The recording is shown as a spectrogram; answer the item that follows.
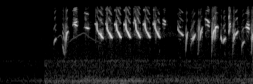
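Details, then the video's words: Decoy goldfinch singing outdoors to call wild goldfinches on a day of field trapping: a fast, bright twittering series of rapid buzzy trilled notes, a steady run then a varied jumble, loud and clear with no other sounds. "Jilguero de reclamo jilguera de jarilla y jilgueros de campo"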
